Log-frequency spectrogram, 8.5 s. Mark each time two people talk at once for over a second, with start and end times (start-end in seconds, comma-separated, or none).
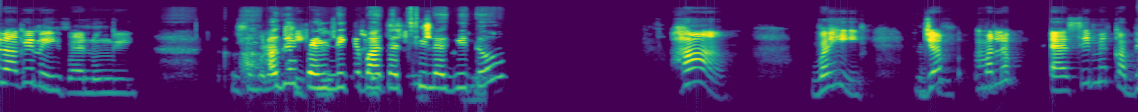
1.9-3.7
